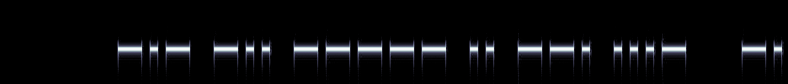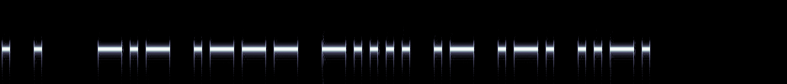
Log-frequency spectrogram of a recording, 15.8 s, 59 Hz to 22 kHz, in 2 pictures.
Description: Morse code, heard as a keyed tone, about 15 wpm, 700 Hz. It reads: KD0IGV DE KJ6ARF
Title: USA Callsign DE Callsign - 6 Characters - 15wpm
